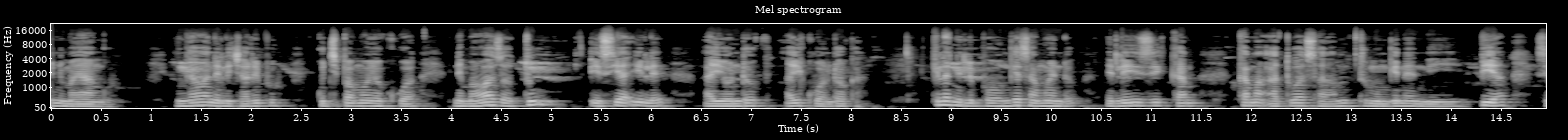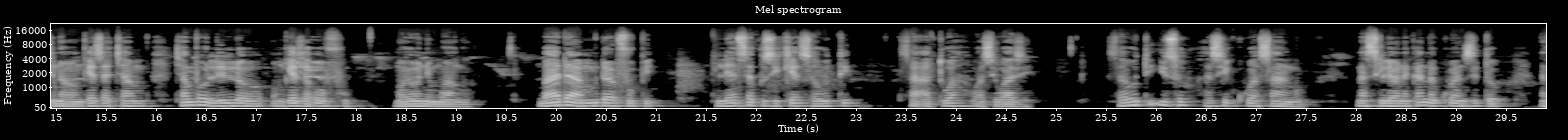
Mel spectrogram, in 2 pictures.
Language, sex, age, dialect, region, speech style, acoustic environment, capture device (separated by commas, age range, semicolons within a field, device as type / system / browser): Swahili, male, 25-34, Kenya - Mombasa, Kenya, focused, nature, mobile / Linux / Chrome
